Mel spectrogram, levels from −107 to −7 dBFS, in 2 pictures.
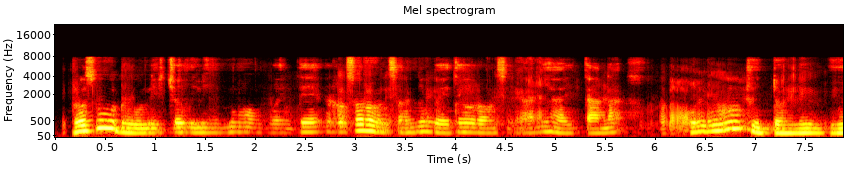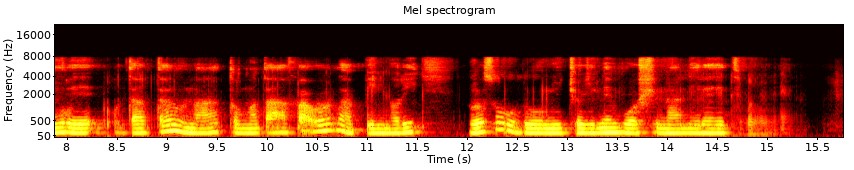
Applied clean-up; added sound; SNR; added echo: neural mask model DeepFilterNet 3.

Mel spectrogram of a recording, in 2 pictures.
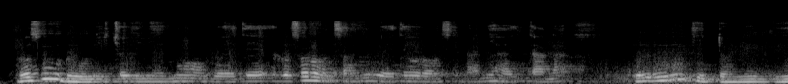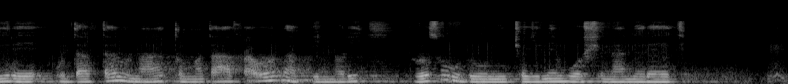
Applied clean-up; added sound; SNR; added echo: neural separator model SepFormer DNS4.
